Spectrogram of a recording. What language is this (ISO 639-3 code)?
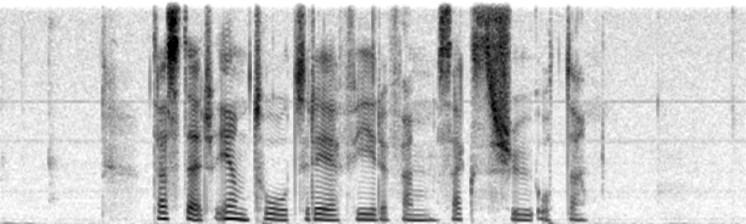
nor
